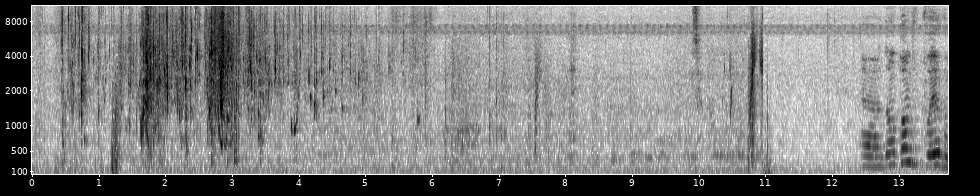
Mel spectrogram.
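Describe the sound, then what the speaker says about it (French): Pineapple fruits rinsed by hand in a basin of clear water at night, with dripping and trickling splashes and soft sloshing throughout, busier early on, amid a noisy background with some voices. "les fruits sont rincés dans une eau beaucoup plus claire et déposés dans cette cuvette"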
